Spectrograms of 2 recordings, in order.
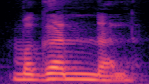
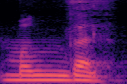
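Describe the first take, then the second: First: The nasal sound follows the second syllable. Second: The nasal sound follows the first syllable. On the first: The speaker calls it wrong. "तो ये गलत है" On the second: The speaker calls it right. "ये सही है मंगल"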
